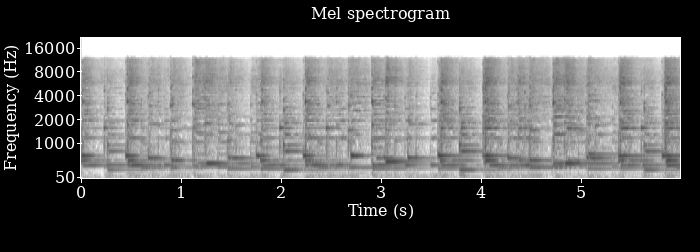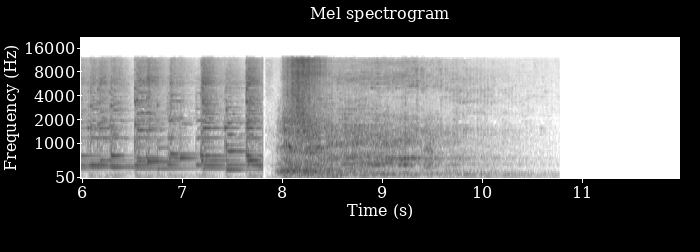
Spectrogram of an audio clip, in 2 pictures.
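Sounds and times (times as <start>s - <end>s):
sudden roar-like burst: 7.9s - 10.8s.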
